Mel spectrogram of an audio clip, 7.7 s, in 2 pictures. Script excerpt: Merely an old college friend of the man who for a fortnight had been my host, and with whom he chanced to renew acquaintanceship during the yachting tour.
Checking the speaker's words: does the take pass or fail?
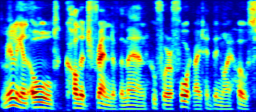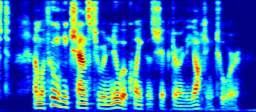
pass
